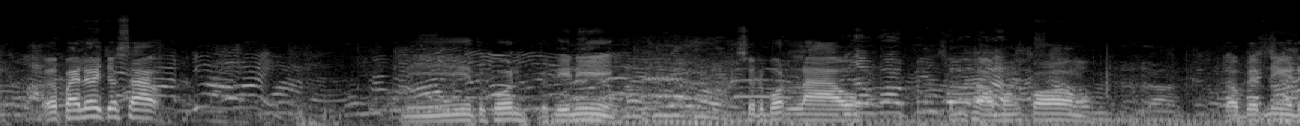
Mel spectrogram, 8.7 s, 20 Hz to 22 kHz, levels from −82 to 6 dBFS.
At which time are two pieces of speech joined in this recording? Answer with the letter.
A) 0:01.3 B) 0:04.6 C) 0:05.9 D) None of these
D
